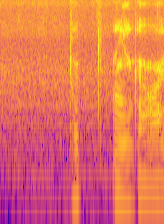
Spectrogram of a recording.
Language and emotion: Russian, neutral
